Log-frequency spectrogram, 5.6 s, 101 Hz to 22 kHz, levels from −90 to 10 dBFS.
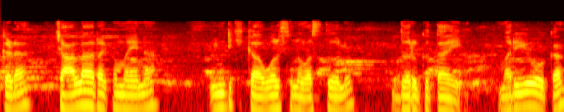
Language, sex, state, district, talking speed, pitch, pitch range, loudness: Telugu, female, Andhra Pradesh, Sri Satya Sai, 105 wpm, 120 Hz, 115-140 Hz, -18 LUFS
